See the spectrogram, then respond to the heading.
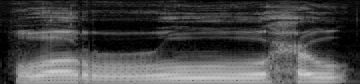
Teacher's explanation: را کو موٹا پڑھیں گے، را کے اوپر پیش ہے۔ الیہ فی یوم، فی یوم کان، یہاں پر تنوین کے بعد نہ حروف حلقی ہیں نہ حروف یرملون ہیں اور نہ حرف اقلاب با ہے، تو اخفاء حقیقی ہوگا۔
